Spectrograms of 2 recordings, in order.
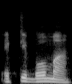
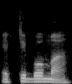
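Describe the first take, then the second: No difference in how they are said.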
